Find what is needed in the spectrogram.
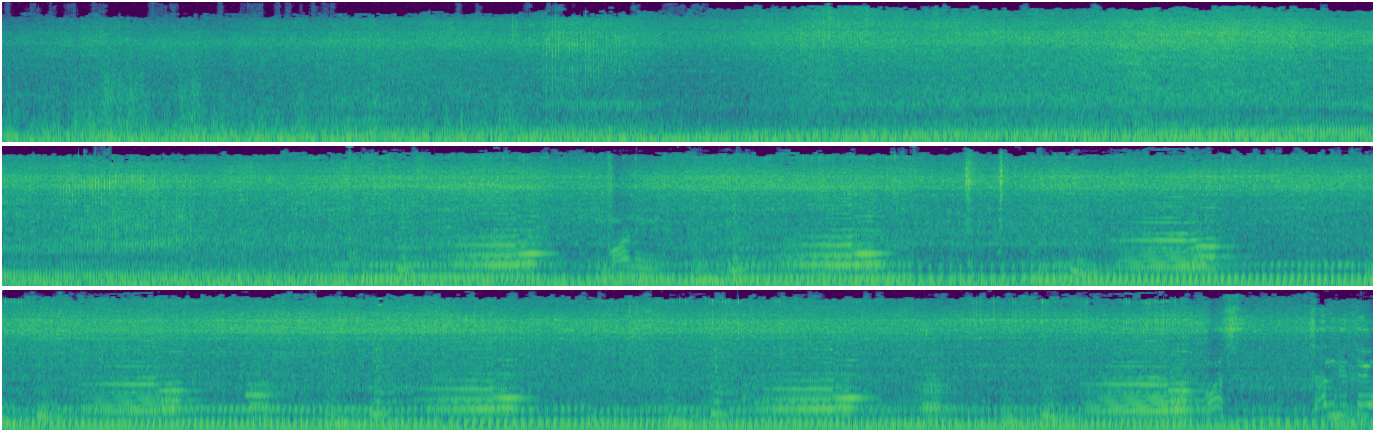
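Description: Motorcycle engine running under way, with wind rushing on the helmet-mounted microphone. From about halfway through, a song with a voice and a regular beat plays over the engine.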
